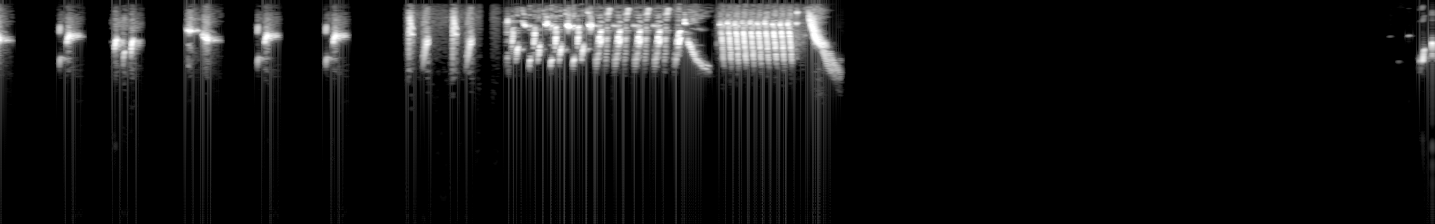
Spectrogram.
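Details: European goldfinch song meant for schooling young decoy birds for field contests: rapid high twittering notes, short phrases then a dense buzzy trill and a falling slurred note, followed by silence.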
